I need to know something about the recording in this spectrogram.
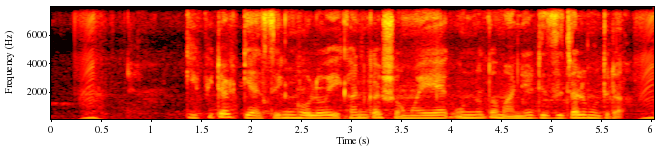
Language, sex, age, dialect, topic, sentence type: Bengali, female, 25-30, Standard Colloquial, banking, statement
